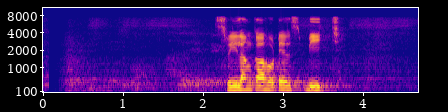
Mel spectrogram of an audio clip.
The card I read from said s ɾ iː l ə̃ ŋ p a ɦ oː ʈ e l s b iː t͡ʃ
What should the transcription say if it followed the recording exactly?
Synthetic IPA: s ɾ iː l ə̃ ŋ k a ɦ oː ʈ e l s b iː t͡ʃ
